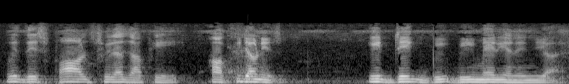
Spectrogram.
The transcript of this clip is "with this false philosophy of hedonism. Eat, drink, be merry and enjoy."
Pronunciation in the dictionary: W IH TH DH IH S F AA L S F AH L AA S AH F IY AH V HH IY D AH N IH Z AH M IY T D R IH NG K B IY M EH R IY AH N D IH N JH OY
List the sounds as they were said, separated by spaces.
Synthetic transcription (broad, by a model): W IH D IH S F AA L S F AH L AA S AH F IY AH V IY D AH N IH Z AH M IY T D IH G B IY M EH R IY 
